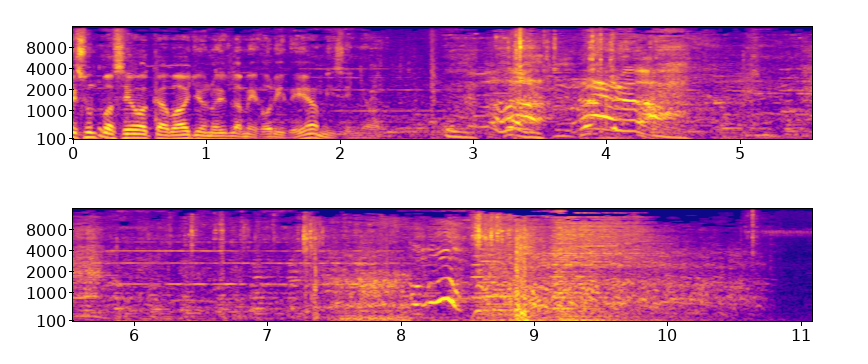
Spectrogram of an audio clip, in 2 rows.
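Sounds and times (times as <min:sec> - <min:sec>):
background music: 0:00.0 - 0:11.0
horse whinnying: 0:07.3 - 0:08.9.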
